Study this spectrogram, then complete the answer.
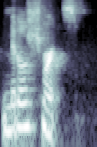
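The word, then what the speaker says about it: Mittelschmerz: seal the middle shirts it's like a German word middle shirts you say it like that middle shirts means pain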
